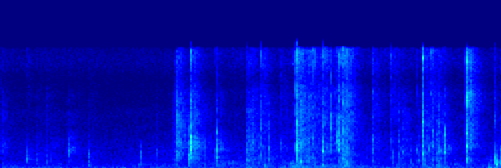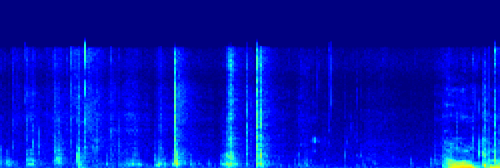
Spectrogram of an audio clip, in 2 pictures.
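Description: A plastic package crinkles and rustles in a hand.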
